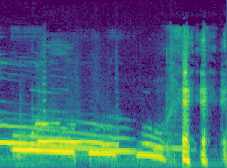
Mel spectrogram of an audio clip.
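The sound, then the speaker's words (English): A few wolves howl together in long, overlapping, downward-sliding notes, loud, ending with a couple of short sharp yips. “This portion of the show is supported by Howling for Wolves, protecting wolves for future generations. Howl!”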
